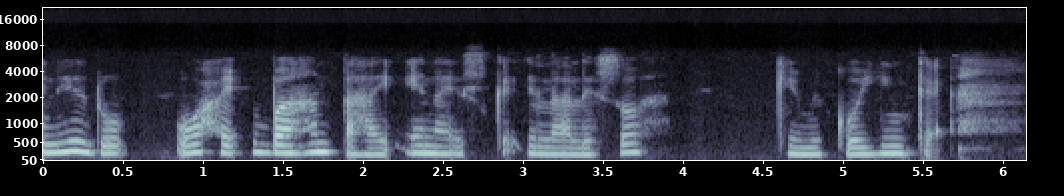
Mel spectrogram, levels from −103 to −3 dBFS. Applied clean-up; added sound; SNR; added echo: none; none; none; none.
